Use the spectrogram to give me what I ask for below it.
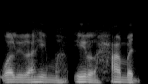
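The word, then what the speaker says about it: ولله الحمد: Kadang-kadang yang lucu, bukan walillahil hamd, walillah ilham. Ilham gak ada artinya. Padahal walillah dan untuk Allah hamdu segala puji. Walillahil hamd. Gitu harusnya ya.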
